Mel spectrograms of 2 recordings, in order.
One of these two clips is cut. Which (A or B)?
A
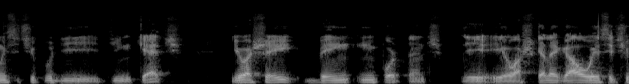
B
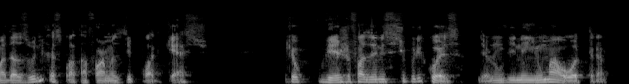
B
